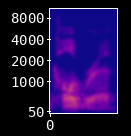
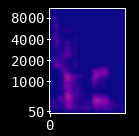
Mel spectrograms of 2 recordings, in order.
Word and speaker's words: Culbreth: Apparently I pronounced his last name wrong. I've been informed by the HR, so I'll probably be getting written up for that, but Oh, yeah. it was Sergeant Culbreth, not Cuthbert.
